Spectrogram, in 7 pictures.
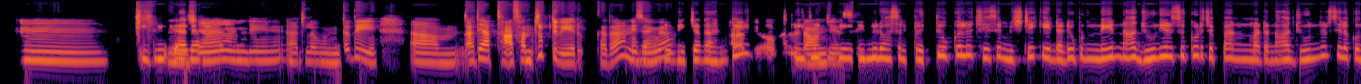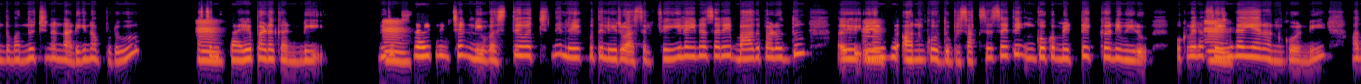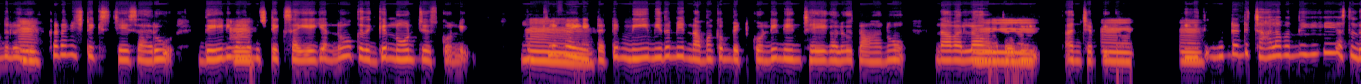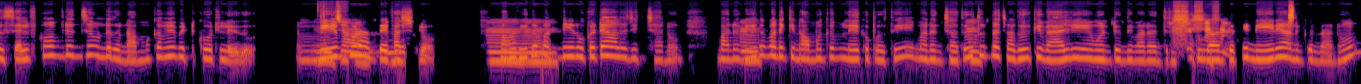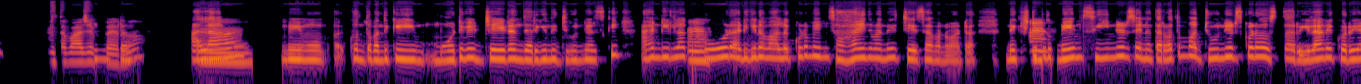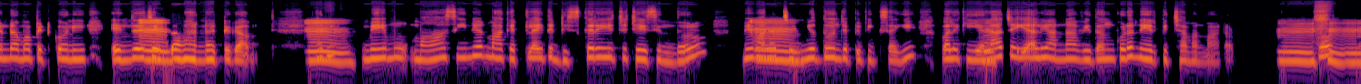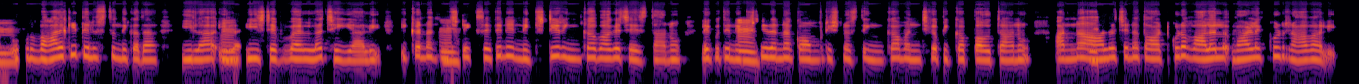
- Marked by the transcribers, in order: lip smack; other background noise; in English: "డౌన్"; in English: "మిస్టేక్"; in English: "జూనియర్స్‌కి"; in English: "జూనియర్స్"; in English: "ఫెయిల్"; in English: "సక్సెస్"; in English: "ఫెయిల్"; in English: "మిస్టేక్స్"; in English: "మిస్టేక్స్"; in English: "నోట్"; in English: "సెల్ఫ్ కాన్ఫిడెన్సే"; in English: "ఫస్ట్‌లో"; in English: "వాల్యూ"; laugh; lip smack; in English: "మోటివేట్"; in English: "జూనియర్స్‌కి. అండ్"; in English: "కోడ్"; in English: "సీనియర్స్"; in English: "జూనియర్స్"; in English: "కొరియన్ డ్రామా"; in English: "ఎంజాయ్"; in English: "సీనియర్"; in English: "డిస్కరేజ్"; in English: "ఫిక్స్"; in English: "సో"; in English: "స్టెప్"; in English: "మిస్టేక్స్"; in English: "నెక్స్ట్ ఇయర్"; in English: "నెక్స్ట్"; in English: "పికప్"; in English: "థాట్"
- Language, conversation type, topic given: Telugu, podcast, ఒక ప్రాజెక్టు విఫలమైన తర్వాత పాఠాలు తెలుసుకోడానికి మొదట మీరు ఏం చేస్తారు?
